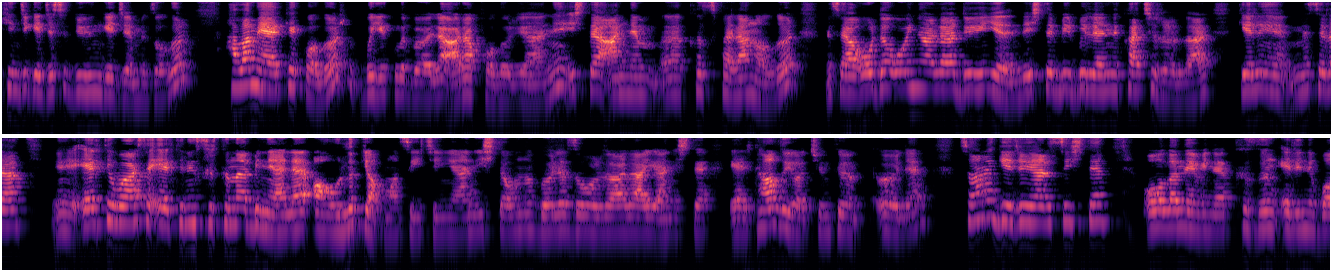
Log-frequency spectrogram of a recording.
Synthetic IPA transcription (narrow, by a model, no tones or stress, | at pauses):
cʰind͡ʒiɟe̞d͡ʒe̞sid̪yjynɟe̞d͡ʒe̞mizo̞lˠuɾ̥ | halˠamæɾcʰɛko̞lˠuɾ̥bɯjɯklˠɯbø̞jlʲɛaɾapʰo̞lˠuɾjaːnɪiʃt̪ʰɛʔa̰nːɛmːkʰɯzfe̞lʲano̞lˠuɾ̥ | mɛse̞lʲaːo̞ɾd̪ao̞jnaɾlˠaɾd̪yjynje̞ɾind̪ɛiʃt̪ɛbiɾbiɾlʲe̞ɾinikʰat͡ʃʰɯɾɯɾlˠaɾ | ɟ̥elʲimɛse̞lʲaː | ɛlʲt̪ʰivaɾsaʔɛlʲt̪ʰininsɯɾt̪ʰɯnabinjæɾlʲɛɾʔavɯɾlˠɯkjapmasɯit͡ʃʰinjaːniiʃt̪ʰɛonubø̞jlʲɛzo̞ɾlˠaɾlˠaɾjaːniiʃt̪ʰɛɛlʲt̪ʰialˠɯjo̞t͡ʃʰyɲcyøjlʲɛ | so̞nɾaɟe̞d͡ʒɛjaɾɯsɯiʃt̪ʰɛo̞ːlˠane̞vinɛkʰɯzɯnelʲiniba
